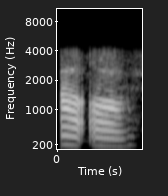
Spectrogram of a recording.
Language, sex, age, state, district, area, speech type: Assamese, female, 30-45, Assam, Lakhimpur, rural, conversation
